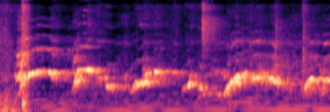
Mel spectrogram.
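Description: Young women shrieking and squealing in excitement, a quick run of short high-pitched cries, over background music with a steady low tone; a brief thump right at the start.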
